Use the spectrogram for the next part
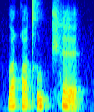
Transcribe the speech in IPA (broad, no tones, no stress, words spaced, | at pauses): oqʷakʼup t͡ʃʰɛ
